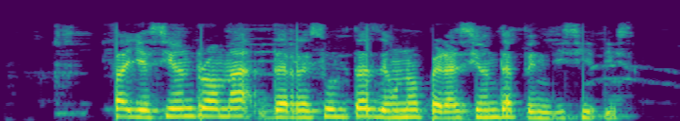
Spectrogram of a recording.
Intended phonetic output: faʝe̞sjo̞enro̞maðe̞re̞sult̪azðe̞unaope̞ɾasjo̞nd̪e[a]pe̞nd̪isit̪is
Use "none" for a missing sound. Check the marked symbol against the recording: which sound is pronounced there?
a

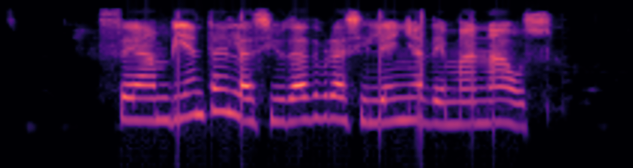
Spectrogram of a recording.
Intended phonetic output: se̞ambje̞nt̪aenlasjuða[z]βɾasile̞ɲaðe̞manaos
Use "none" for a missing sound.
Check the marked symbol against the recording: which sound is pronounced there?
ð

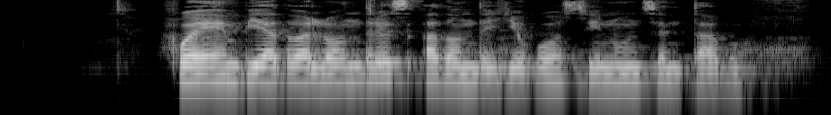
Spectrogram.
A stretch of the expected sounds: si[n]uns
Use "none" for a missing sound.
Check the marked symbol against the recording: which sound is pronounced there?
n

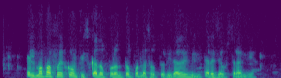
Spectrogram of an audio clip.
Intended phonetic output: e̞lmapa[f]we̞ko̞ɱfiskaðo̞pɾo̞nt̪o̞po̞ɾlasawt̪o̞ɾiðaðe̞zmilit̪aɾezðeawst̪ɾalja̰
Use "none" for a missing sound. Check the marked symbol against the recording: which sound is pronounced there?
f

